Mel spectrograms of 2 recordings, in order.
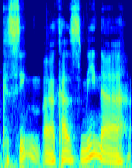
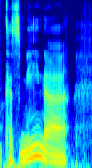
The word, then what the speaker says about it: Kasmina: it i doubt it oh cosmina i keep saying the name wrong kasamina all right let's go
